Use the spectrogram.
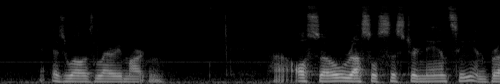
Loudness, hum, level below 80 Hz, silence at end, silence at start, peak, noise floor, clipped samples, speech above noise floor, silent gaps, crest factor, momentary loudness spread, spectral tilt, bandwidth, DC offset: -33 LUFS; none; -62 dBFS; 0 s; 0.25 s; -14 dBFS; -57 dBFS; under 0.1%; 25 dB; none; 18 dB; 14 LU; -6 dB/octave; 16 kHz; under 0.1%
